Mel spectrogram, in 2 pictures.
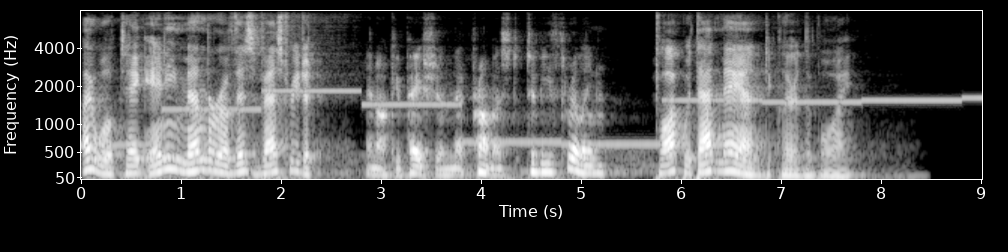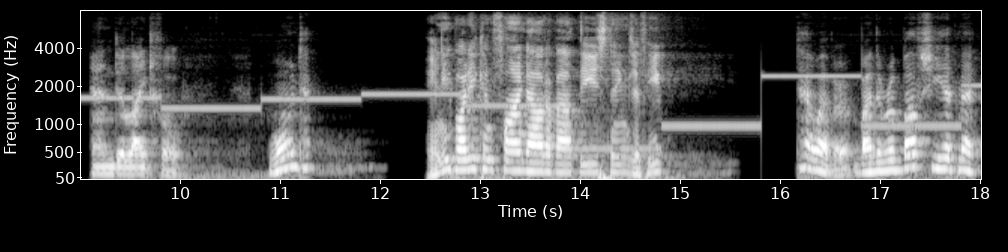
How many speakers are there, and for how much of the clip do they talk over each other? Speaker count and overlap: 2, no overlap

